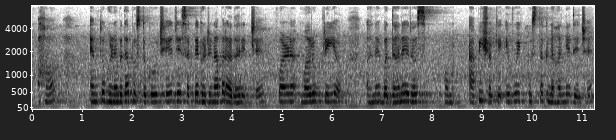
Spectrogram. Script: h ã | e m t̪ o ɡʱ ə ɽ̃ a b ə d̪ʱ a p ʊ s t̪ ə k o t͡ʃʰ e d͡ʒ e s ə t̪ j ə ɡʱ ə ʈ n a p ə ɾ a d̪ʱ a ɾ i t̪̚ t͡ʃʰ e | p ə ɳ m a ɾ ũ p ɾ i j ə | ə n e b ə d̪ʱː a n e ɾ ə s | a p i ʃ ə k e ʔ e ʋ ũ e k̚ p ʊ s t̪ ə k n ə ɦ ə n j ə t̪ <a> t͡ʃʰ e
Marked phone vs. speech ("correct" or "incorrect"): incorrect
